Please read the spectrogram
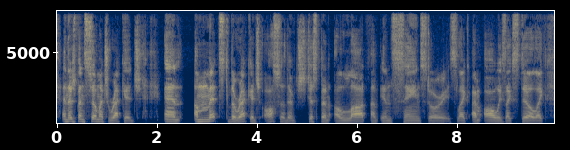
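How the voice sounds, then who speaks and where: Speaking at a fairly slow pace with an American accent, a man uses an ordinary speaking voice, fairly low in pitch, with ordinary pitch variation. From Los Angeles, US. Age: 60s. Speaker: musician and author. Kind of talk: interview. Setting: in a car. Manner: casual, filler-heavy.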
